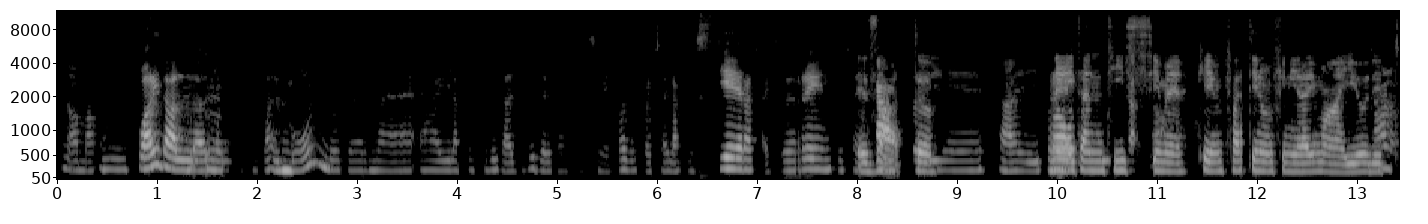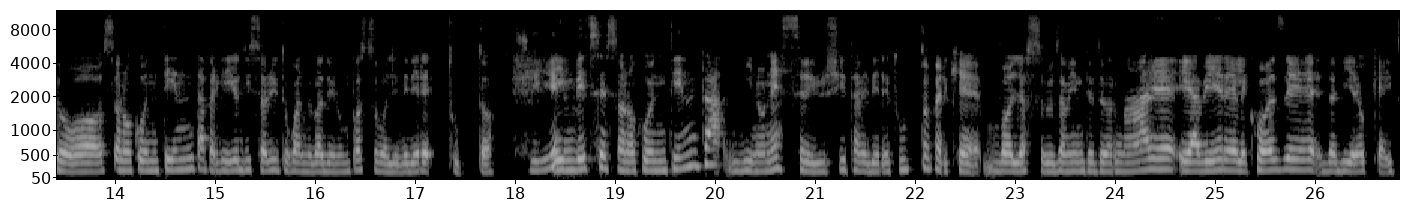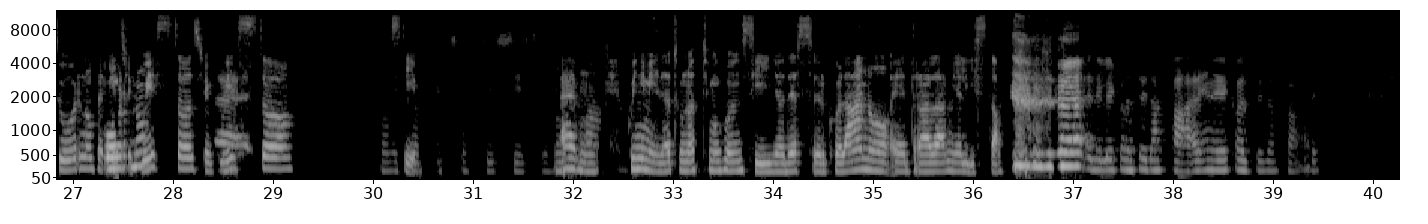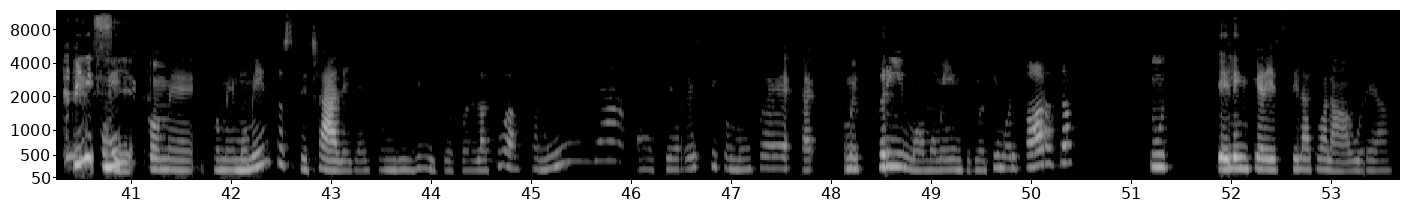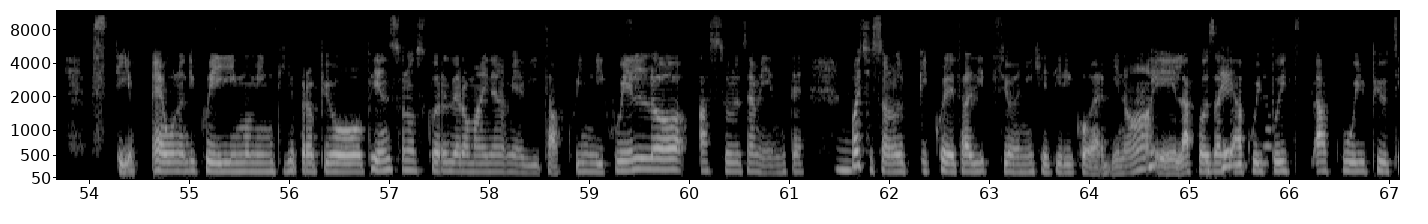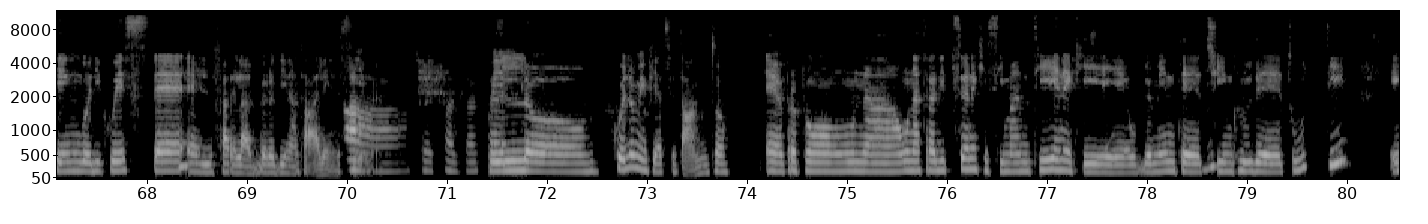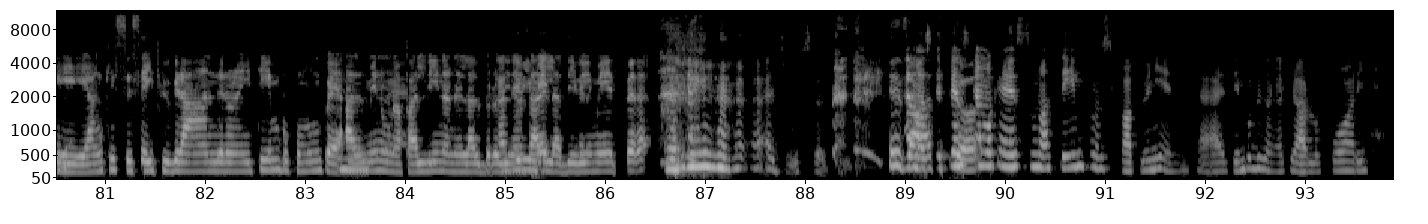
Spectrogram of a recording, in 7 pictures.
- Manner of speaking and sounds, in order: chuckle; "cioè" said as "ceh"; "proprio" said as "propio"; drawn out: "Ah!"; "proprio" said as "propro"; chuckle; chuckle; other background noise
- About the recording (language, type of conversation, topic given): Italian, unstructured, Qual è un momento speciale che hai condiviso con la tua famiglia?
